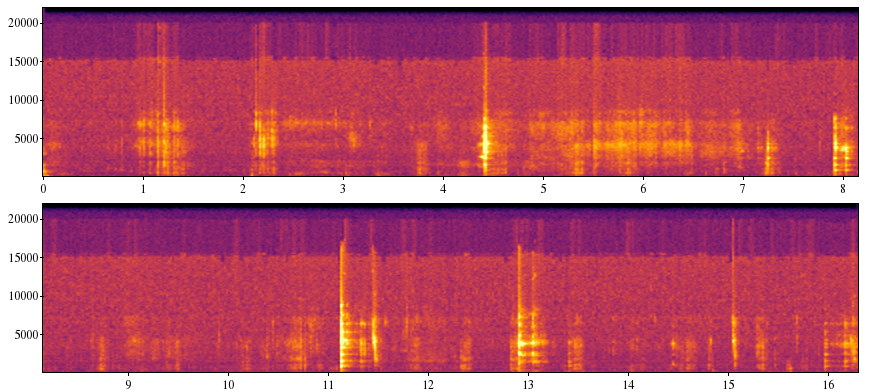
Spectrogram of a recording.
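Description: Close, crunchy chewing of dried frogs, with bites and crunches scattered irregularly across the stretch and a few louder crisp snaps, no talk over it.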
